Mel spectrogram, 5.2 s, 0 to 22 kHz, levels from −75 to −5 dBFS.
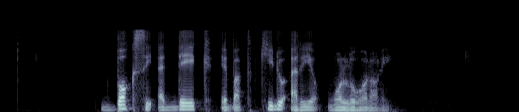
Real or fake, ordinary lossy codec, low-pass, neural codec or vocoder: fake; MP3, 96 kbps; 7.2 kHz; codec, 16 kHz, 0.3 kbps, FocalCodec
